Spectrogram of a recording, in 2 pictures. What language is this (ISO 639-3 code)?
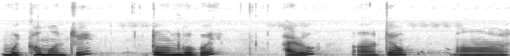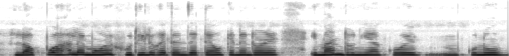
asm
